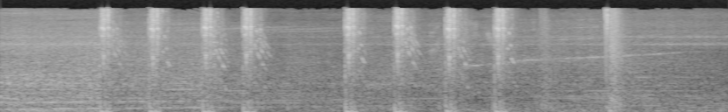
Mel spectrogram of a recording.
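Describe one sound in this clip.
Gunshots ring out in quick bursts.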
